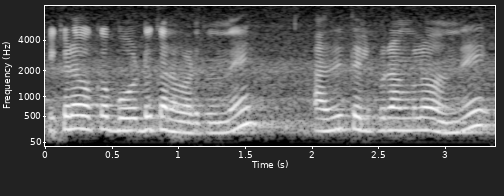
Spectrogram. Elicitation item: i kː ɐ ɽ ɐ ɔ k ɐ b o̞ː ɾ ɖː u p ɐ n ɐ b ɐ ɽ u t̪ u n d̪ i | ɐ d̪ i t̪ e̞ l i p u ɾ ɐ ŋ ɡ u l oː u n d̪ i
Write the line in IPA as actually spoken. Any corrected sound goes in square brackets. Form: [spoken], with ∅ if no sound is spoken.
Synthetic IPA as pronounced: i kː ɐ ɽ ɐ ɔ k ɐ b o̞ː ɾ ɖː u [k] ɐ n ɐ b ɐ ɽ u t̪ u n d̪ i | ɐ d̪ i t̪ e̞ l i p u ɾ ɐ ŋ ɡ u l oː u n d̪ i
